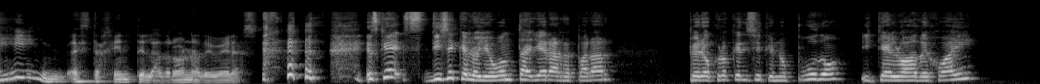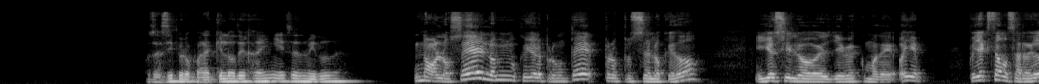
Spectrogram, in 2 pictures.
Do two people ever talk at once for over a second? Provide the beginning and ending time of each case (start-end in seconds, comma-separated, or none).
none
